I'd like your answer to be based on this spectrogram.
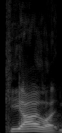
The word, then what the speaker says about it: Keilah: Keilah. Now, I know that's right because I have a book that says, how do you pronounce that? And it's in there.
